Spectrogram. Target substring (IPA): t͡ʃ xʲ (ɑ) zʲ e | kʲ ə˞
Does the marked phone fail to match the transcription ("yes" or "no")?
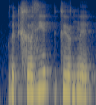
yes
